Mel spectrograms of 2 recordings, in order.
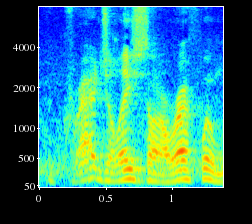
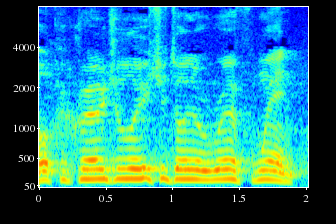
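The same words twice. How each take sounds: First: Baffled, questioning echo of the insult; incredulous repeat. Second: Smug, gloating jab at the fan; mocking troll quote. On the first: Real, not acted. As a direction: throw it back in disbelief. Repeating the troll in disbelief. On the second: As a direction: sneer it like a gloating rival fan. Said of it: "and they go".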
